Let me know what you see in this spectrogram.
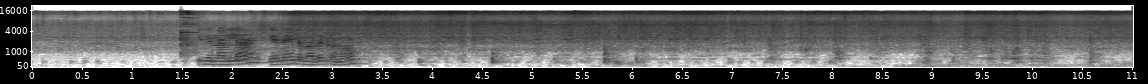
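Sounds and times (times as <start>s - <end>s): food sizzling in oil: 0.0s - 11.0s
wooden spatula scraping pan: 3.6s - 11.0s.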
